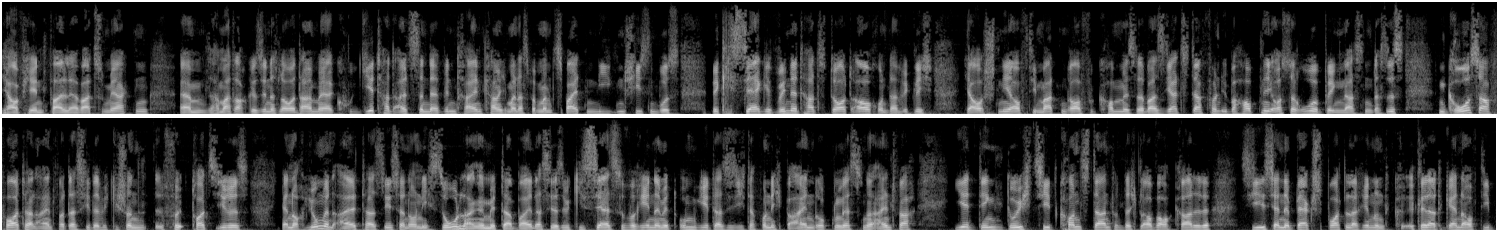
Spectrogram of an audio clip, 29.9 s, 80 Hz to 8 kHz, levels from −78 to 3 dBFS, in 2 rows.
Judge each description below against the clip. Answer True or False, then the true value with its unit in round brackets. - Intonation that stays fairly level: True (2.1 semitones)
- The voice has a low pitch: True (130 Hz)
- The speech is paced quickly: True (250 wpm)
